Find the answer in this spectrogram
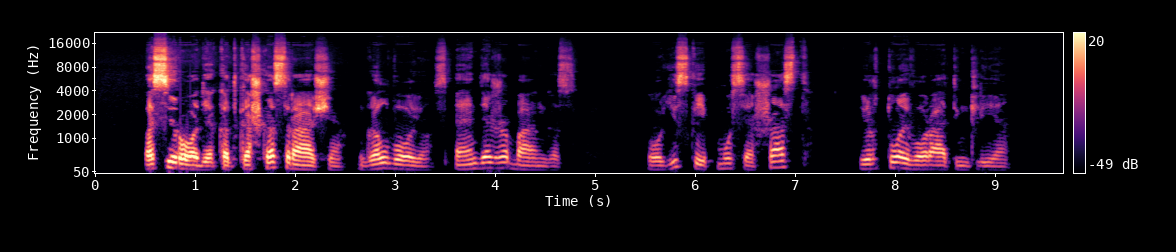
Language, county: Lithuanian, Klaipėda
